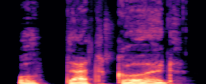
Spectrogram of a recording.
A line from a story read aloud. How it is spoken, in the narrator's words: Martin whispered back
